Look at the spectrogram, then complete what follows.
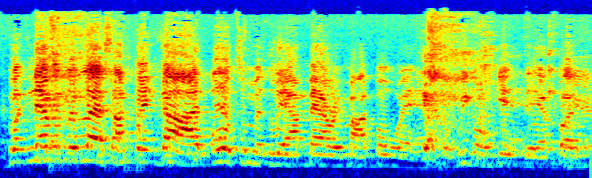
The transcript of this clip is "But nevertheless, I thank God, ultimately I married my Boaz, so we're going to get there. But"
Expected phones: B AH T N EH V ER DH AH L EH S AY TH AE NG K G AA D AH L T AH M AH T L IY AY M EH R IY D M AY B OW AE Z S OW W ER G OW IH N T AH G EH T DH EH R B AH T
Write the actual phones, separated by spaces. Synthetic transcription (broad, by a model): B AH T N EH V ER DH AH L EH S AY F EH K G AA D AH L T AH M AH T L IY AY M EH R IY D M AY B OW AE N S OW W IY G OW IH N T G EH T DH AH R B AH T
